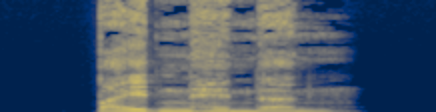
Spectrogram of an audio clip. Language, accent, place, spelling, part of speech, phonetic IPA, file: German, Germany, Berlin, Beidenhändern, noun, [ˈbaɪ̯dn̩ˌhɛndɐn], De-Beidenhändern.ogg
- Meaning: dative plural of Beidenhänder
